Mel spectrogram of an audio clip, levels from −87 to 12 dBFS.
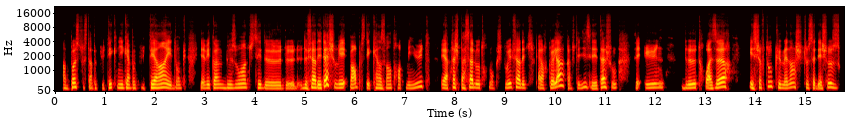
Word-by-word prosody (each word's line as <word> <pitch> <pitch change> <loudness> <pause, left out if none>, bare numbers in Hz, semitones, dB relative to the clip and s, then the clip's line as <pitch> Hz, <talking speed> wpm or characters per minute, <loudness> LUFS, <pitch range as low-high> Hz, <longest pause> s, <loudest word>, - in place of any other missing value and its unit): «un 155 - -4
poste 195 +6 0
où - - -15
c'était - - -8
un - - -4
peu 160 - -12
plus - - -17
technique, 170 -1 -2
un 165 - +3
peu 155 0 -7
plus 155 0 -18
terrain» 170 +4 +5
et 165 -5 +4
donc, 155 +1 -10 0.3
il - - -2
y - - +2
avait 160 +1 0
quand 165 - +1
même 165 0 -3
besoin, 170 +3 -1
tu 180 - -9
sais? 165 -1 -1
De 140 -2 -1
de 70 0 -2
de 110 - -13
de 155 0 0
faire 180 +3 +6
des 160 -1 +3
tâches, - - +6
mais 175 0 +1
par 160 - +3
exemple, - - -3
c'était - - -4
15-20-30 155 0 -4
minutes 170 +9 -5 0.2
et 160 - +4
après 170 +6 +2
je - - -3
passe 165 +1 -4
à 185 - +9
l'autre, 170 -1 -4
donc 145 - -14
je - - -12
pouvais 180 +3 0
faire 190 -1 +3
des 160 - -1
trucs. 160 - -15
Alors 150 - -1
que 165 - 0
là, 250 +10 +6
comme - - -9
je - - -16
t'ai 155 - -8
dit: 200 +6 -5
«C'est 175 - -13
des 135 0 0
tâches 200 0 +2
où 170 - -5 0.4
c'est - - -3
1-2-3 170 -3 -1
heures» 210 +3 +6 0.4
et 165 - +3
surtout 185 +9 -3
que 195 -4 -3
maintenant, 170 +5 0
je - - -5
touche 165 -3 -6
à - - +2
des - - 0
choses 180 +2 0
165 Hz, 265 wpm, -24 LUFS, 155-180 Hz, 0.4 s, à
